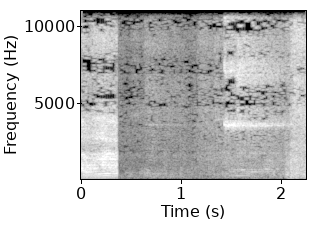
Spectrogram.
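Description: A man's voice breaks off abruptly, then after a short lull a thin, high-pitched squeak lasts about half a second near the end, typical of court shoes skidding on the wooden badminton floor.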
